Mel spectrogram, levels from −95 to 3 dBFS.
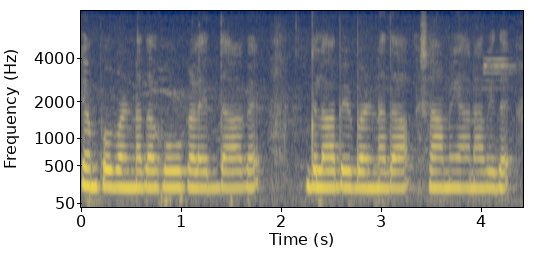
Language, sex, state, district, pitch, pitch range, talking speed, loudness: Kannada, female, Karnataka, Koppal, 210 Hz, 205-215 Hz, 80 wpm, -15 LUFS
